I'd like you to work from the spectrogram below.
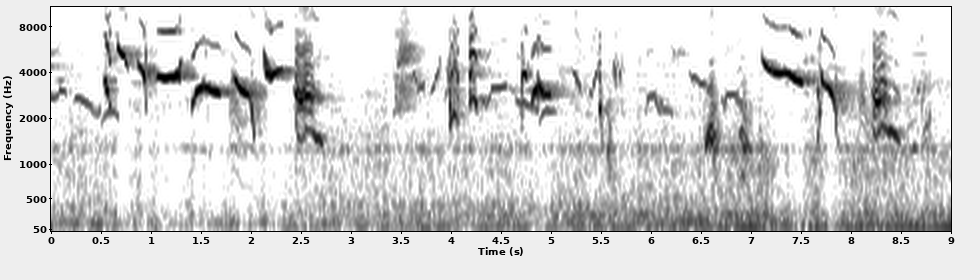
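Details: White-rumped shama song meant to call and stimulate other birds to sing: rich, varied whistled phrases with slurred rising and falling notes, sharp chips and brief trills, delivered in quick bursts with short pauses between.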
